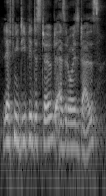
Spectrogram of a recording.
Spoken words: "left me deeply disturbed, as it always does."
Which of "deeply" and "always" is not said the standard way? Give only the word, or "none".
none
